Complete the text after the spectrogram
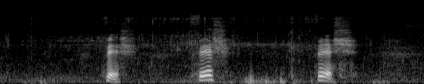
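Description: A fishing reel buzzes in short, rising bursts close by.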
